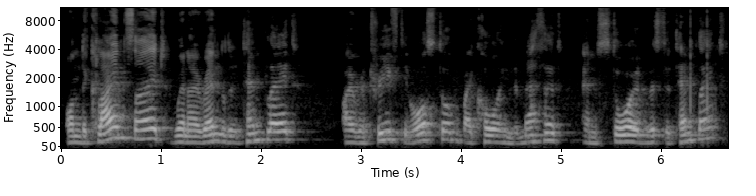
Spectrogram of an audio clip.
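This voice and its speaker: A man with a German accent presenting software at a developer meetup, explaining a live demo with many fillers and restarts. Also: fairly high pitch, lively intonation, normal speed, roomy sound. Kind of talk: technical talk with live demo. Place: meetup room.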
